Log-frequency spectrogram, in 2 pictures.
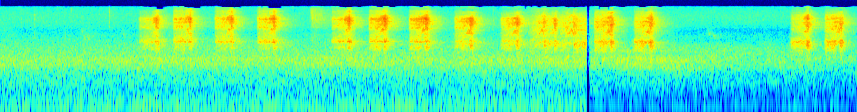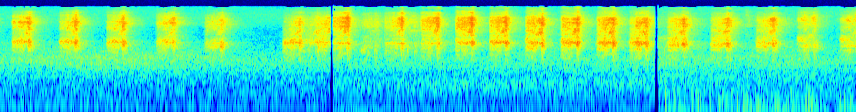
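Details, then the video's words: Harsh scratchy screams from a black magpie perched on a tree branch, delivered in fast bursts of rasping notes roughly four per second, separated by brief pauses, with a low rumbling background early on. "Black Magpie Screams on a Tree branch"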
